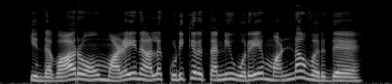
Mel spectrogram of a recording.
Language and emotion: Tamil, disgusted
